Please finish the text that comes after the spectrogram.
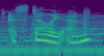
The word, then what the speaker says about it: Estelian: So it's Estelian, right? So at first I'm like, okay, no, it's like Estelle, like the name Estelle, right?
